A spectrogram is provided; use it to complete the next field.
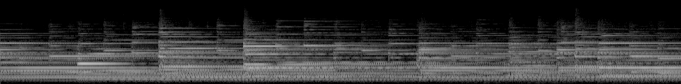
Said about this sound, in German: Dass die Taste einen gewissen Kick kriegt, damit der Klöppel oben an die Glocke anschlagen kann. Es kommt nur darauf an, dass die Glocke möglichst kurz angeschlagen wird. Dadurch kriegt sie einen sehr brillanten Klang.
